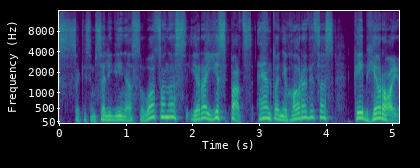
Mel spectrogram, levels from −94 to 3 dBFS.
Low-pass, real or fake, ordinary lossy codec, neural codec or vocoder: 14.4 kHz; real; Opus, 32 kbps; none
